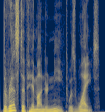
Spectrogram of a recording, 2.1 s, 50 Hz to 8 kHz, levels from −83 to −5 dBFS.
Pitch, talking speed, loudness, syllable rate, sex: 120 Hz, 200 wpm, -20 LUFS, 5.3 syllables/s, male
